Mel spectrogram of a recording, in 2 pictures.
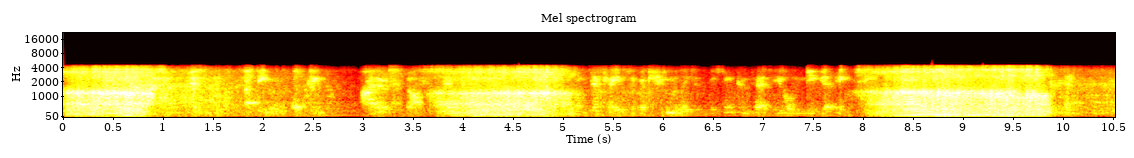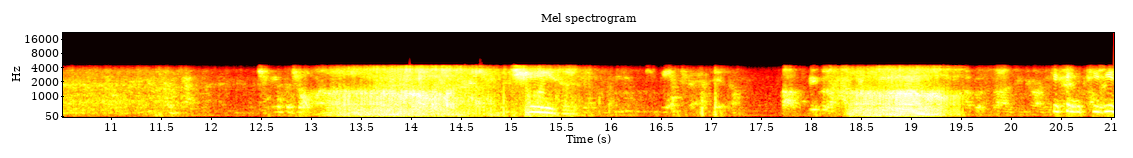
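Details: Heavy snoring from a sleeping man: loud, harsh, rattling snores about 14 per minute at an uneven pace, with quieter breathing noise between them.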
